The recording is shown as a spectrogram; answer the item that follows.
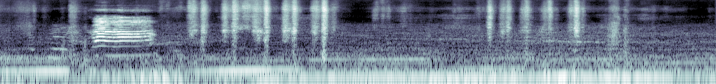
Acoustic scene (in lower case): car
